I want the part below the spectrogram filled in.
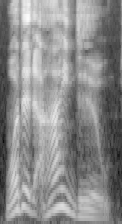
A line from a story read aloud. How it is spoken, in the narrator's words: angrily asked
